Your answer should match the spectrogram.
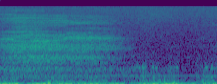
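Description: A woman breathing out audibly, close to the microphone, as she swings through a standing twist, with low thuds from her movement throughout.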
